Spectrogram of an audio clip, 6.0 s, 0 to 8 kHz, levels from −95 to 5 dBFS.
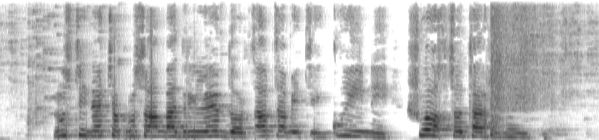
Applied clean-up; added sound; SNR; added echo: classical method log-MMSE.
